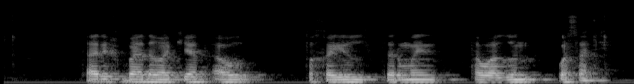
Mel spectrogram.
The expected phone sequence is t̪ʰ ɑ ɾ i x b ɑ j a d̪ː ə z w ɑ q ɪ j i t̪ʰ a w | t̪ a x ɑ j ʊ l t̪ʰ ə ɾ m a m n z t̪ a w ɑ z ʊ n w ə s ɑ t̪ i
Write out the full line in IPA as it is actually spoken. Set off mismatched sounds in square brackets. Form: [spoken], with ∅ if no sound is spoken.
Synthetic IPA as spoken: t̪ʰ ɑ ɾ i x b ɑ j a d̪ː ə [∅] w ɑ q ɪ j [a] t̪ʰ a w | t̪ a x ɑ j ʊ l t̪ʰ ə ɾ m a [∅] n z t̪ a w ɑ z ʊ n w ə s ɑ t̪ i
